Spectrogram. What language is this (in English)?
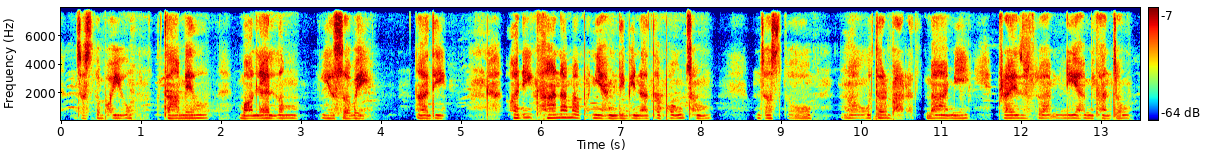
Nepali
